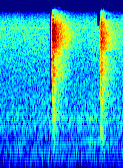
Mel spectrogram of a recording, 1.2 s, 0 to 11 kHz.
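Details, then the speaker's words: 2007 Yamaha V-Star 1100 with new battery, lights and horn working, in neutral: pressing start gives only dry clicks, no starter spin; single click, no crank, cause unknown. "I'm in neutral. It's on, and here we go. Just a click."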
